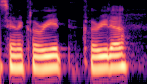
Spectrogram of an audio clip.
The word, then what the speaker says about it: Santa Clarita: Santa Clarita? – Yep.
